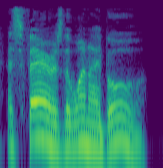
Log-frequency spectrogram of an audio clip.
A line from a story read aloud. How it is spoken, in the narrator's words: he cried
